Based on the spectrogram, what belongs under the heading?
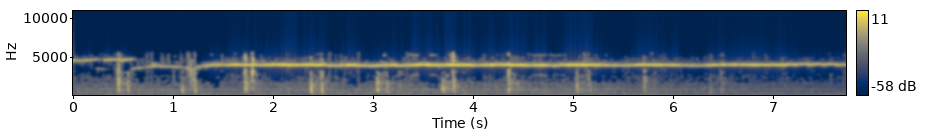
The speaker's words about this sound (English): Land sakes! Hear that? That's my tea kettle a-whistling over on the hot plate.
